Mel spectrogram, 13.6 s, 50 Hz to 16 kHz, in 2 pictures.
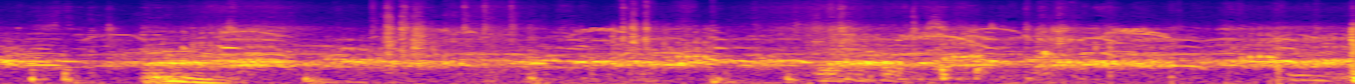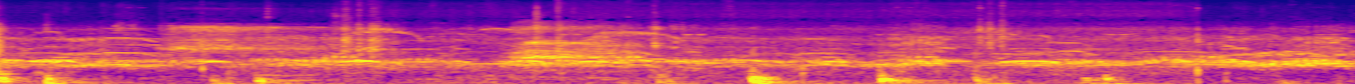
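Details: Large flock of common cranes at Agamon Hula, Israel, in October 2012, calling together in a thick wall of bugling, trumpet-like notes, with occasional low thumps and brief murmurs beneath the chorus.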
